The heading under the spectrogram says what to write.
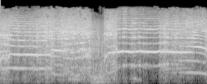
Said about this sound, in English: That's loud and really disturbing. Those pigs aren't being harmed. They're enthusiastically eating.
